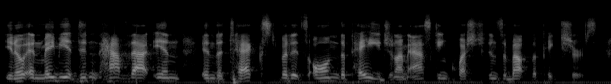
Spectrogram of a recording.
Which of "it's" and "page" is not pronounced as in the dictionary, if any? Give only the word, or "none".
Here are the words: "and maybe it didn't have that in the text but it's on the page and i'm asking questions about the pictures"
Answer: none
